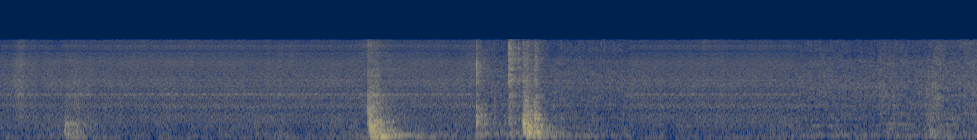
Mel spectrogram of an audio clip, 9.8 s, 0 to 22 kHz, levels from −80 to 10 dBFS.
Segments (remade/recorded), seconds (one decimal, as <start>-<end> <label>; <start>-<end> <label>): 0.0-4.8 remade; 4.8-6.3 recorded; 6.3-8.0 remade; 8.0-9.8 recorded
